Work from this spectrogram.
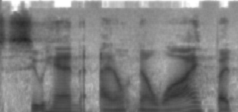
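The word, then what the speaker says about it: Sufjan: ufj an Stevens um it's not pronounced thin Stevens it's suhan I don't know why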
